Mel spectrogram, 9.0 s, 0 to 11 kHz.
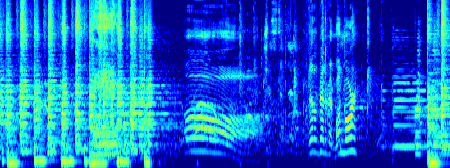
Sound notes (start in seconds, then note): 4.4 audience applauding; 7.5 lively polka music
